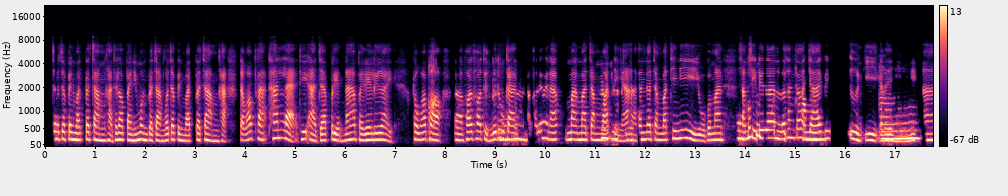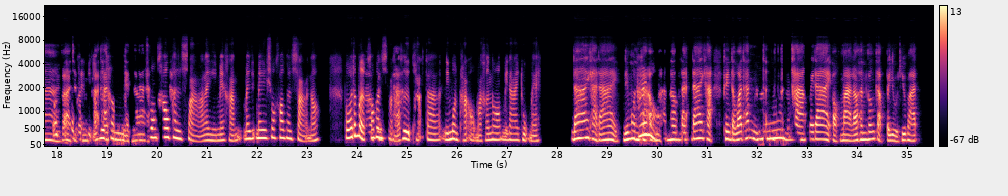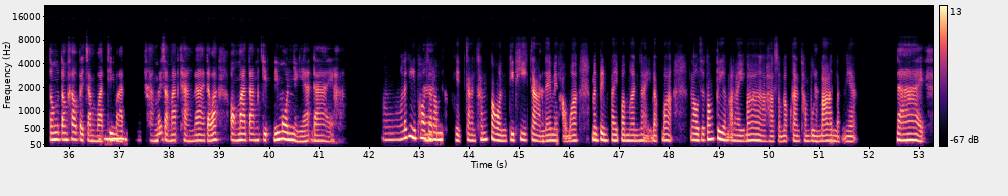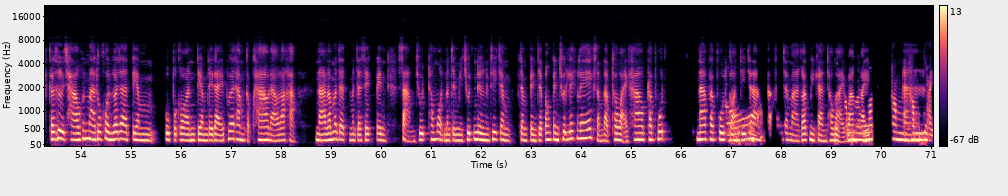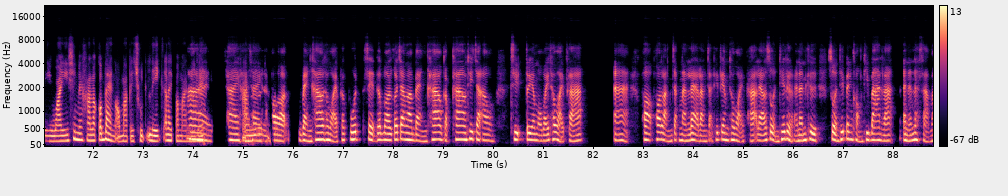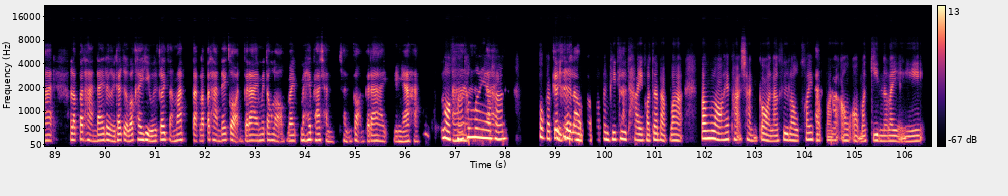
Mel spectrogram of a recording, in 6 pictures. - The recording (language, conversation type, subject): Thai, podcast, คุณเคยทำบุญด้วยการถวายอาหาร หรือร่วมงานบุญที่มีการจัดสำรับอาหารบ้างไหม?
- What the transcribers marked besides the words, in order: laughing while speaking: "อ๋อ"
